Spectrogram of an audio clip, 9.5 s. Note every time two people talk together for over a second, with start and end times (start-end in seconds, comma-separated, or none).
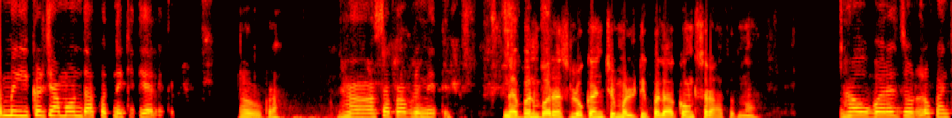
none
